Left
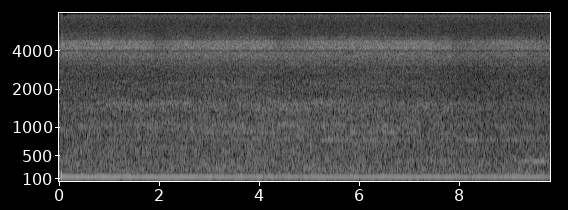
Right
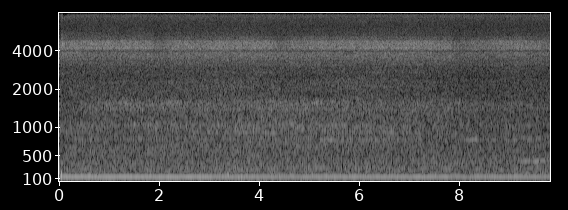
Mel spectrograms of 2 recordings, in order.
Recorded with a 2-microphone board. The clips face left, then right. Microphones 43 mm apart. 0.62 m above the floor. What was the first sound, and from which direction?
Only background noise.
